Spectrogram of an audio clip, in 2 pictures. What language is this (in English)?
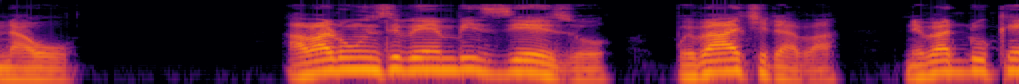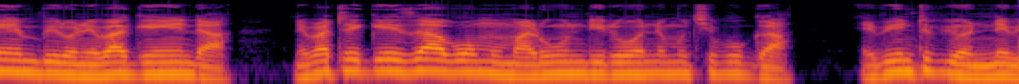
Ganda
